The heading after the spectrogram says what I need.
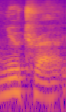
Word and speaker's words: Neutra: And so it's funny when we hear people will ask us, you know, and they'll mispronounce the name Nitra, Neutra, you know, I want to buy a Nutra or a Schindler, and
